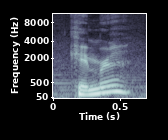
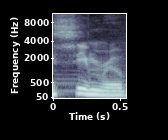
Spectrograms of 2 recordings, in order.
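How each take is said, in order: First: The word begins with a K sound. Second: The word begins with an S sound. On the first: The speaker calls it right. "it's like Kimre or Kimri or something" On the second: The speaker calls it wrong. "I'm pronouncing that wrong"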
